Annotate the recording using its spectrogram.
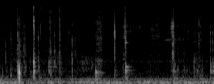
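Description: A few light clicks and taps, the sharpest just after the start, over a faint steady low hum: handling noise from a hand and camera moving among the engine parts.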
